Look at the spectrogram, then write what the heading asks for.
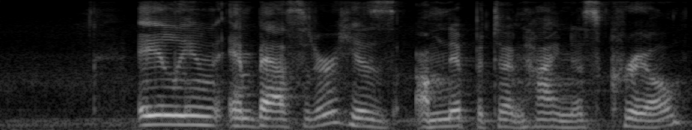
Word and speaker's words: Krill: was his omnipotent highness Krill pronounced k r i l l Krill in the American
